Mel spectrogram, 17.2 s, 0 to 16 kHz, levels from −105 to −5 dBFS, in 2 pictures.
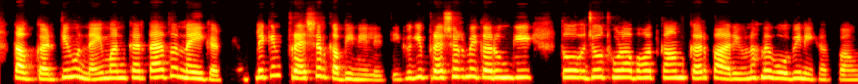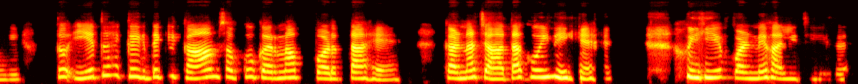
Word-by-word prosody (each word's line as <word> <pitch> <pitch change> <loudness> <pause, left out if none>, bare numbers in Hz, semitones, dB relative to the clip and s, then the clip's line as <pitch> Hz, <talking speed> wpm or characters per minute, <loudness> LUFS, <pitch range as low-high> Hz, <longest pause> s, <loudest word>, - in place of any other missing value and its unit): तब 260 -4 +6
करती 230 +5 +1
हूँ, 335 0 -1
नहीं 240 -2 0
मन 285 +1 0
करता 295 0 +1
है 315 +1 +5
तो 375 - -4
नहीं 270 -3 +3
करती 200 -2 -6
हूँ। - - -13
लेकिन 385 +6 -1
प्रेशर 290 +5 +2
कभी 245 -1 0
नहीं 215 -1 -6
लेती 200 +2 -14
क्योंकि 275 +7 -3
प्रेशर 295 +4 +1
मैं 335 -1 -1
करुँगी 300 0 +2 0.3
तो 305 0 0
जो 315 +4 -2
थोड़ा-बहुत 300 -1 -1
काम 295 0 +1
कर 270 +1 0
पा 270 -3 +3
रही 240 - -5
हूँ 240 +1 -6
ना, 280 - -2
मैं 305 - +2
वो 265 -3 -1
भी 265 +2 -3
नहीं 235 -4 -4
कर 215 -1 -11
पाऊँगी। 210 0 -10 0.4
तो 330 - -1
ये 275 +5 0
तो 390 - -3
है 400 - -9
कि 335 -3 0
देखिए 325 +5 -5
काम 290 +6 +5
सबको 320 0 -5
करना 275 +2 +2 0.2
पड़ता 250 +1 +2 0.2
है, 210 -2 -4 0.6
करना 275 +2 +5
चाहता 275 -3 +4
कोई 315 0 +2
नहीं 285 -2 +4
है। 255 0 -6 0.7
ये 295 +1 +2
पड़ने 270 0 +1
वाली 245 -5 0
चीज़ 230 0 -22
है। - - -11
280 Hz, 195 wpm, -22 LUFS, 245-305 Hz, 0.7 s, तब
